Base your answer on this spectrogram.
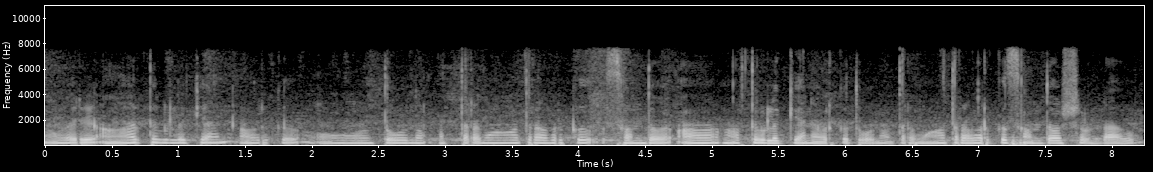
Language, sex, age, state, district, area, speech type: Malayalam, female, 60+, Kerala, Alappuzha, rural, spontaneous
